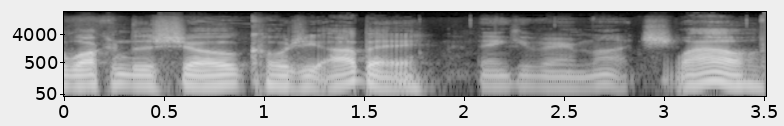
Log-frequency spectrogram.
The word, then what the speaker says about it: Abe: Yeah, So welcome to the show, Koji Abe.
